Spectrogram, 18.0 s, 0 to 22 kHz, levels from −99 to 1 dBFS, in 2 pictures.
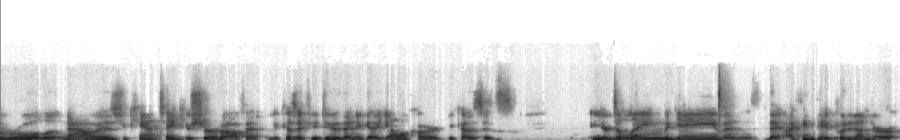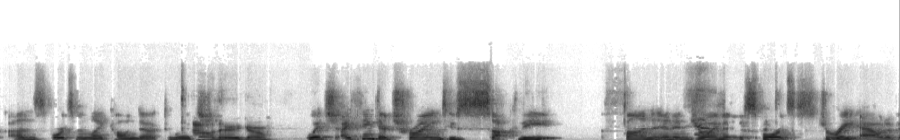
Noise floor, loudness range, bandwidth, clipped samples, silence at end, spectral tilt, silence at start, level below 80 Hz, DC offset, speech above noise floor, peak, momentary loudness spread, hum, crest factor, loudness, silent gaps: -57 dBFS; 2 LU; 12 kHz; under 0.1%; 0 s; -4.5 dB/octave; 0 s; -60 dBFS; under 0.1%; 39 dB; -4 dBFS; 7 LU; none; 14 dB; -18 LUFS; none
